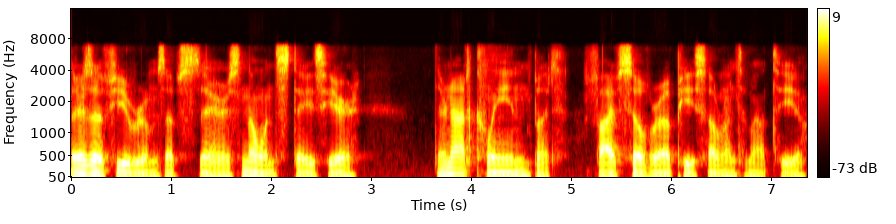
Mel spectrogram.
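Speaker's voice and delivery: dreary, tired tone. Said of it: "a dreary voice".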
